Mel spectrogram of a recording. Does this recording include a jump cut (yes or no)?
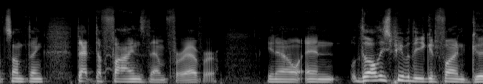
yes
